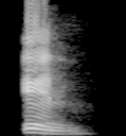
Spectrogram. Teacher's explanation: there's a short E sound here, and then ending with a nasal sound N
